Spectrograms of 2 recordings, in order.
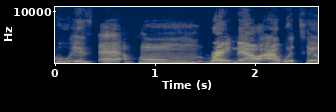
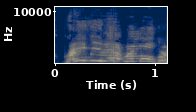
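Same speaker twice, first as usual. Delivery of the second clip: very high, hollered yell; 13 semitones higher than usual. Retelling how mom used to call for the remote: imitating mom yelling. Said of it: "our mom used to have to yell".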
